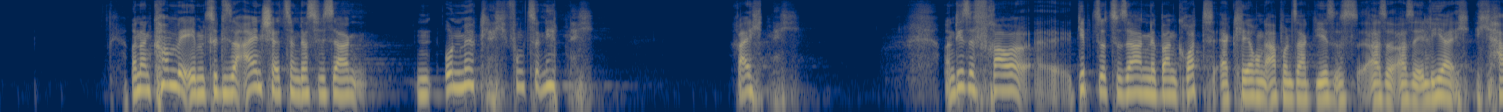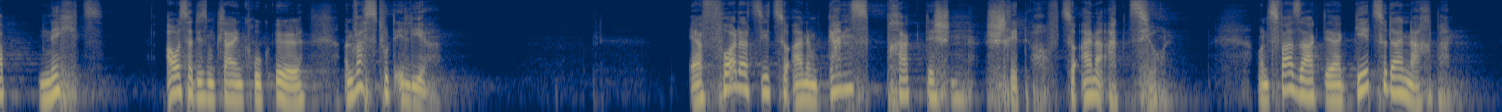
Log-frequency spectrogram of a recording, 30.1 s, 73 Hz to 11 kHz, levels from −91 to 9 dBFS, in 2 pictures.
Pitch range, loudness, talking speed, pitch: 135-175 Hz, -26 LUFS, 125 wpm, 155 Hz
